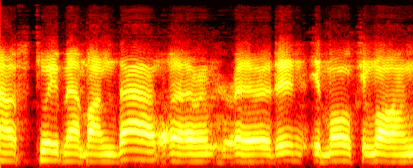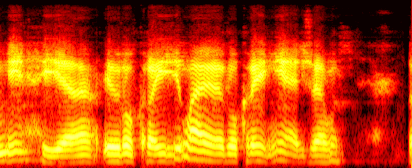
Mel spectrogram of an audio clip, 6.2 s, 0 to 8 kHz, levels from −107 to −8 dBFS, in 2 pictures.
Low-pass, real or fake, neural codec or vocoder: 7.2 kHz; fake; codec, 16 kHz, 1 kbps, FunCodec, trained on LibriTTS, 50 frames a second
